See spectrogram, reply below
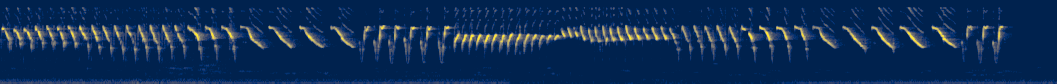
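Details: Excited male canary in breeding condition singing for mating, with female call: continuous fast trills of high descending notes, a rolling buzzy passage midway, then quick repeated chips to the end; low steady hum behind.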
